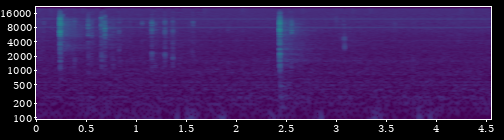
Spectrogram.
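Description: Quick bursts of keystrokes as a command is typed on a computer keyboard, with crisp clicks in small clusters, one sharp louder tap near the middle, and short pauses between groups.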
